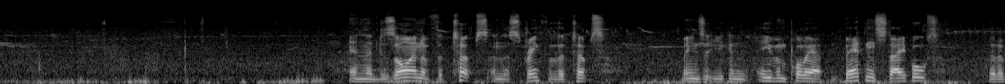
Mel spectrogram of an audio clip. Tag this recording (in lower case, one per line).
speech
